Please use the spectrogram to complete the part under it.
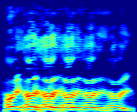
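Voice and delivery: loud, rapid-fire repeated call; carnival barker patter. Pretend. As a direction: hustle the crowd along loudly. Barker drumming up a giveaway.

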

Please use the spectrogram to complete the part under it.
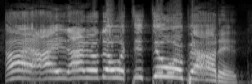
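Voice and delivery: high, loud, fast indignant rant; worked-up shout. Retold or imitated. Complaining to Kevin about the new Chipotle, shouting. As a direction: rant like the old bar is gone. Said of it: "But I says".

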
